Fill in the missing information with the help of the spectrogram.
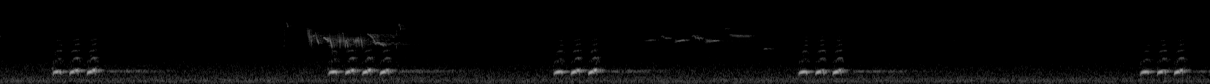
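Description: Hoopoe singing, a phrase of three or four low notes repeated five times, about every two to three seconds. Other small birds chirp higher in between.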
